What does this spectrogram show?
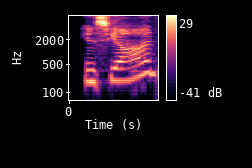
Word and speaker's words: INSEAD: INSEAD is how you pronounce it?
